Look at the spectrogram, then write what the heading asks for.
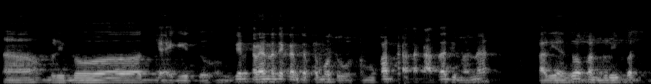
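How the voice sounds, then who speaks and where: A man's voice: fairly low pitch, steady tone, fairly quick. A man giving a casual webinar talk on emcee skills, rambling a little and sounding out tricky words as examples. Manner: loose, rambling explanations with spoken pronunciation demos. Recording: roomy with long reverb.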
